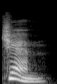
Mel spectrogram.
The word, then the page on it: gem: British English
